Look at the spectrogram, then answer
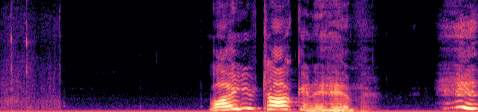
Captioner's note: laughs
